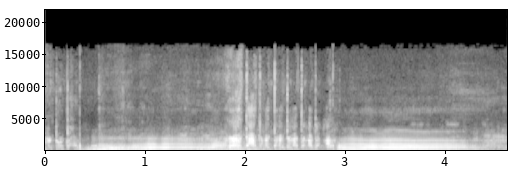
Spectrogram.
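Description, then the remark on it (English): A person voices a dog's low, rumbling growl, imitating a dog growling in pleasure while chewing a bone: two long sustained growls separated by a short choppy, broken stretch, fairly loud with no other talking. “And the word meditate there is the Hebrew word hagar, and the word means, it points to a dog with a bone who is chewing away at the bone and then growling gently in pleasure.”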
